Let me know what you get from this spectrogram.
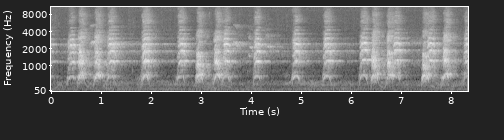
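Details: Two dogs bark at wild boar in a boar training enclosure: short, clipped barks in twos and threes, separated by brief gaps, sustained throughout.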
